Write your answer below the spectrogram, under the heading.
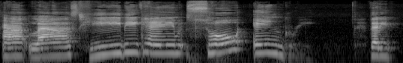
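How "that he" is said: ordinary delivery, nothing marked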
